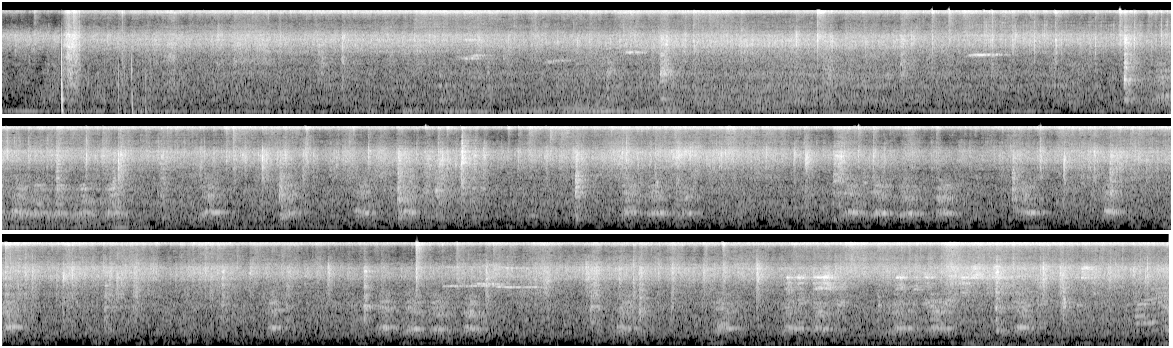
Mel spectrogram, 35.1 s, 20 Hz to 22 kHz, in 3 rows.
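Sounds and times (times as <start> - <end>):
food frying in a pan: 0.0 - 35.0
dog yipping and whimpering: 27.1 - 29.8
utensil clicking against pan: 33.2 - 34.3.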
